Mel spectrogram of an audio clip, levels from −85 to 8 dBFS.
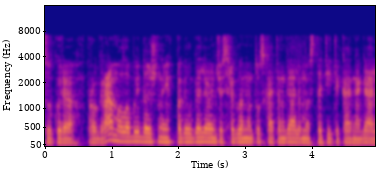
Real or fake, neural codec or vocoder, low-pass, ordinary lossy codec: real; none; 7.2 kHz; Opus, 64 kbps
